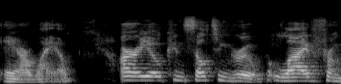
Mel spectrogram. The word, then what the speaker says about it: Aryo: Justin Abrams, he is the CEO of REO, but it's spelled like ARYO.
